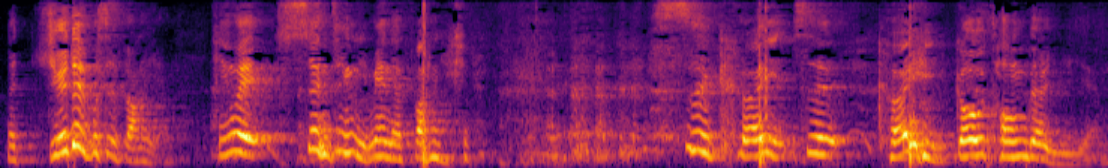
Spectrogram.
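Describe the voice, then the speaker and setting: A middle-aged man from Taiwan preaching a sermon, telling a personal story with animated mimicry of others. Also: high-pitched. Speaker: pastor. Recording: echoey room with faint ambience.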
